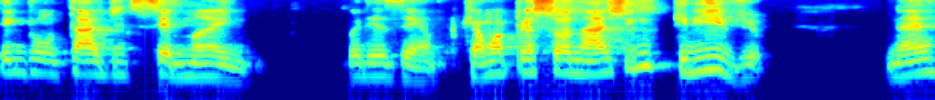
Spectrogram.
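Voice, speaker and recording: Against a quiet background, a woman speaks in an ordinary speaking voice, fairly low in pitch, with lively intonation. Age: 60s. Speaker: actress. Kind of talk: interview.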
